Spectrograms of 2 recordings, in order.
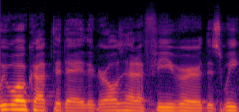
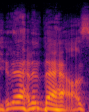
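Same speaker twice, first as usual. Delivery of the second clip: put-on frantic, loud, panicked scream; 5 semitones higher, 5 dB louder than usual. Retelling how she screamed from the front yard during a gas scare, retelling a scream. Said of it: "she's in the front yard screaming at me".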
